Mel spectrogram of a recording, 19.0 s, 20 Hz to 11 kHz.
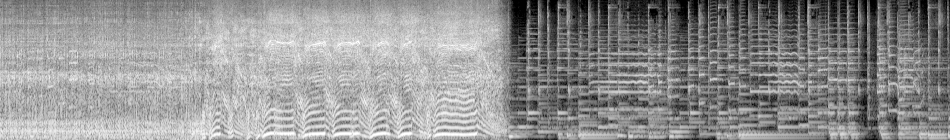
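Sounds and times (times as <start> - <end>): chainsaw engine running: 0.0 - 10.2
music with brass: 11.8 - 19.0.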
